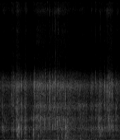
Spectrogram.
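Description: Plastic Priority Mail padded envelope crinkling and rustling as it is handled, with irregular small crackles.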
